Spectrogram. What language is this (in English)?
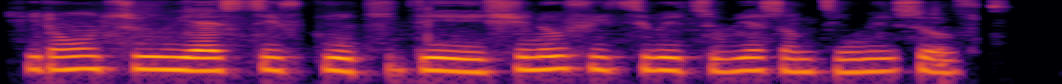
Nigerian Pidgin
